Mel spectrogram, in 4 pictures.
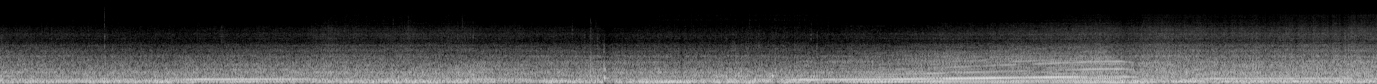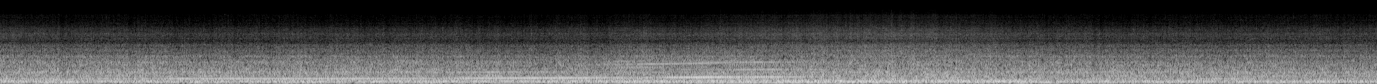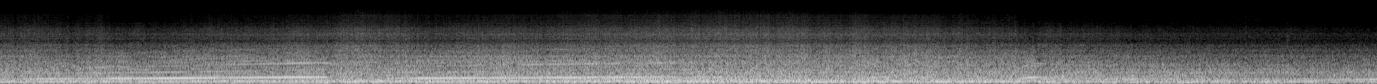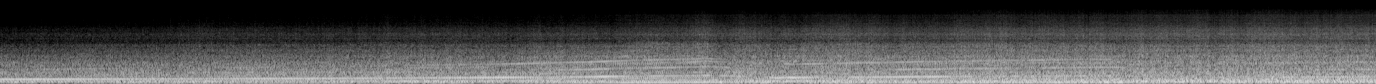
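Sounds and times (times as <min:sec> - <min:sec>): car engine at full pace: 0:00.0 - 0:55.0
road and tyre noise: 0:00.0 - 0:55.0.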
